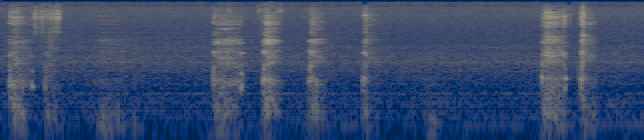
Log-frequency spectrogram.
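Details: An adult woman gives a series of short, harsh coughs in small clusters with quiet pauses between; coughing.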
